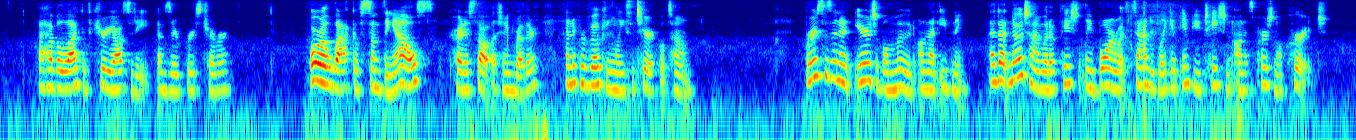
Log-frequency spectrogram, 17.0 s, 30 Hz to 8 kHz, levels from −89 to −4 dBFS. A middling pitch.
No: high, 240 Hz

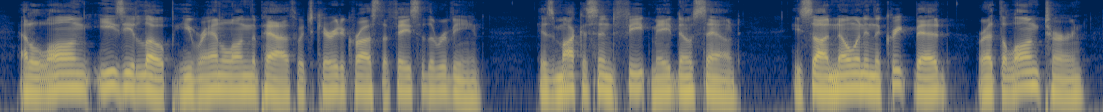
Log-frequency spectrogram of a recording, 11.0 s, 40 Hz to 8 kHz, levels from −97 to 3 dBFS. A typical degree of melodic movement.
No: narrow, 2.2 semitones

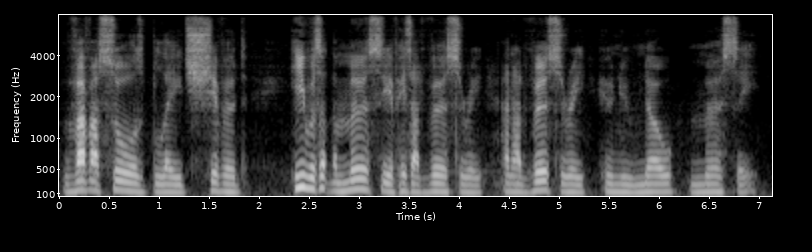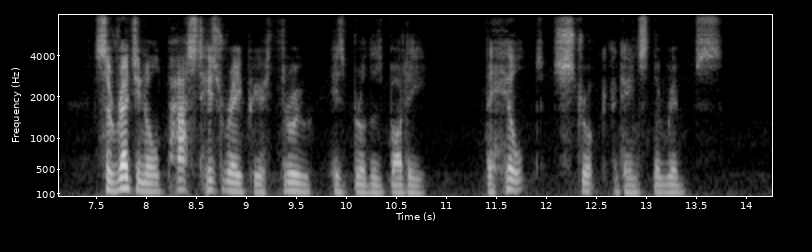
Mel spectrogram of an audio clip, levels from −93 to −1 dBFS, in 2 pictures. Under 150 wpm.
Yes: slow, 135 wpm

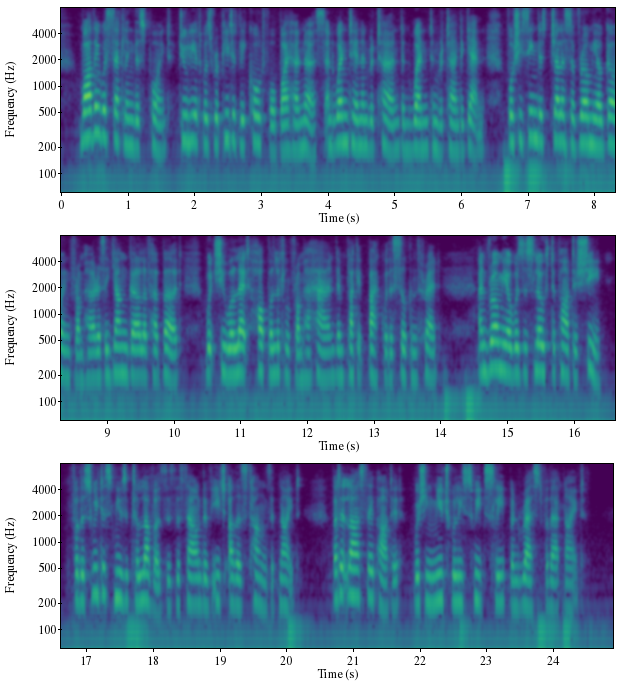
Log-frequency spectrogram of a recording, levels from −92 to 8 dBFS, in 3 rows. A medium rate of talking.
No: fast, 235 wpm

